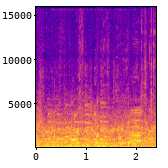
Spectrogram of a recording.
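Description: Background chatter of an outdoor crowd, with faint music underneath.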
